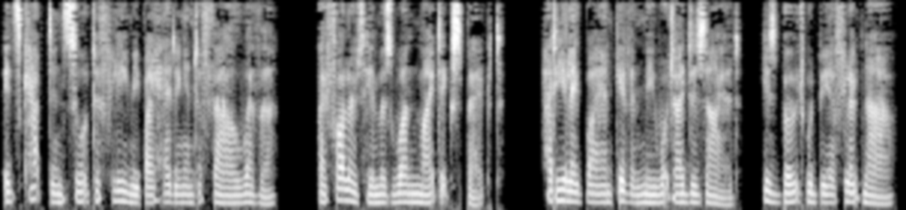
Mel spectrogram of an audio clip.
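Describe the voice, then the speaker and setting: An actor playing a dangerous, brooding pirate earl in a romance audiobook, calm and measured, with formal old-fashioned phrasing. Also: male voice, mid-range voice, no echo, natural voice, rough recording. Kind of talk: dramatized romance audiobook dialogue.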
